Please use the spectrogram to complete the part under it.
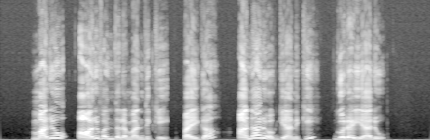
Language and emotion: Telugu, neutral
